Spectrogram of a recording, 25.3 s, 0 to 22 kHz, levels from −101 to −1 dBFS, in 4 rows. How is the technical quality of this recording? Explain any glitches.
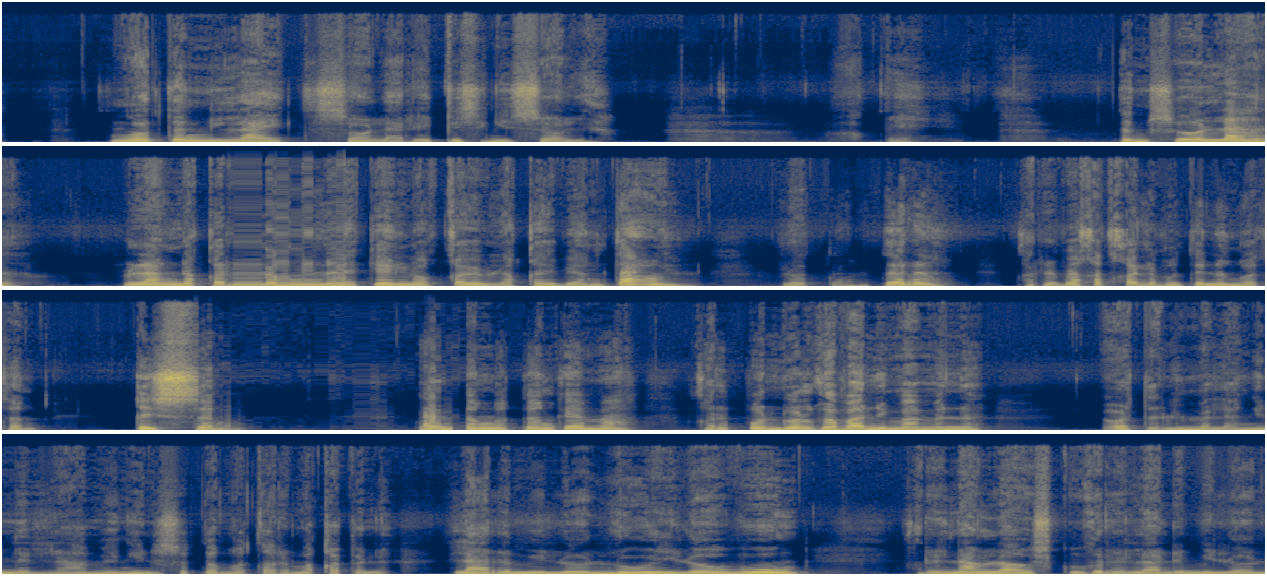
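The recording has two short stretches of robotic sound from repeated short buffers, at 7.42 to 8.03 s and 13.59 to 14.96 s. In both, the speech becomes a rigid, metallic buzz at 200 Hz. The likely cause is audio arriving too seldom, so a 5 ms slice is looped and most of the real signal is skipped.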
